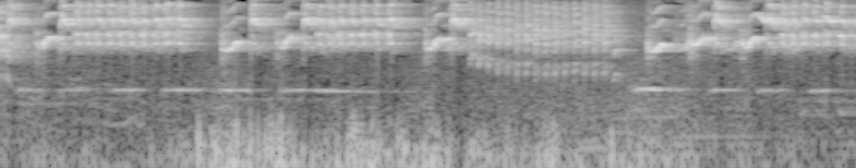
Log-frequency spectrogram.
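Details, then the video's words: Flowing material from a long-tailed shrike: rapid rattling trills and buzzy phrases in a near-continuous stream, with a thin steady whistled tone recurring underneath. "Cendet materi mengalir"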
